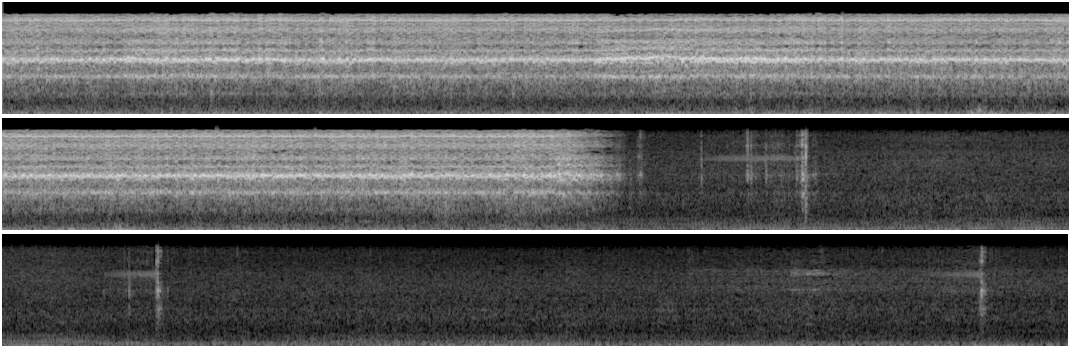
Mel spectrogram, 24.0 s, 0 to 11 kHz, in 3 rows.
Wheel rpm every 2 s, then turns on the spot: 160, 160, 160, 160, 160, 160, 20, 0, 0, 0, 0, 0.
none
